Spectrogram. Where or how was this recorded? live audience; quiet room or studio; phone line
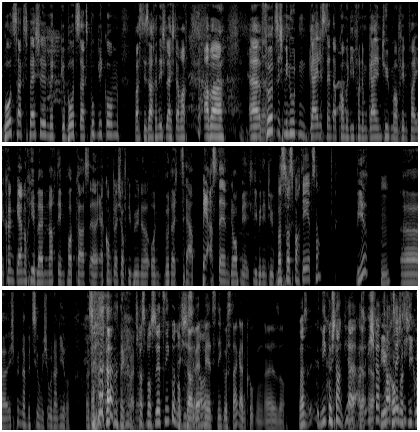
live audience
